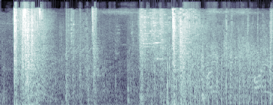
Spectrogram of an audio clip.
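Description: Gunfire in a video game crackles in rapid bursts, loud and close, with sharp reports and booms over a dense, noisy battle din.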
